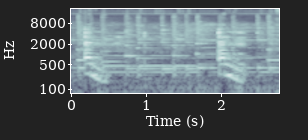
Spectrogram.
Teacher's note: nasal, yaitu saat kita menutup saluran suara pada rongga mulut sehingga mengeluarkan udara pada rongga hidung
